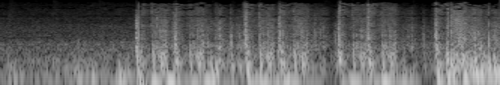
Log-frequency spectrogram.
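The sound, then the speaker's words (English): Several sharp gunshots fired at an exploding target, with loud cracks in an irregular burst and a few more spaced shots later on. “It took a few shots before he actually... got what he was going for.”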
